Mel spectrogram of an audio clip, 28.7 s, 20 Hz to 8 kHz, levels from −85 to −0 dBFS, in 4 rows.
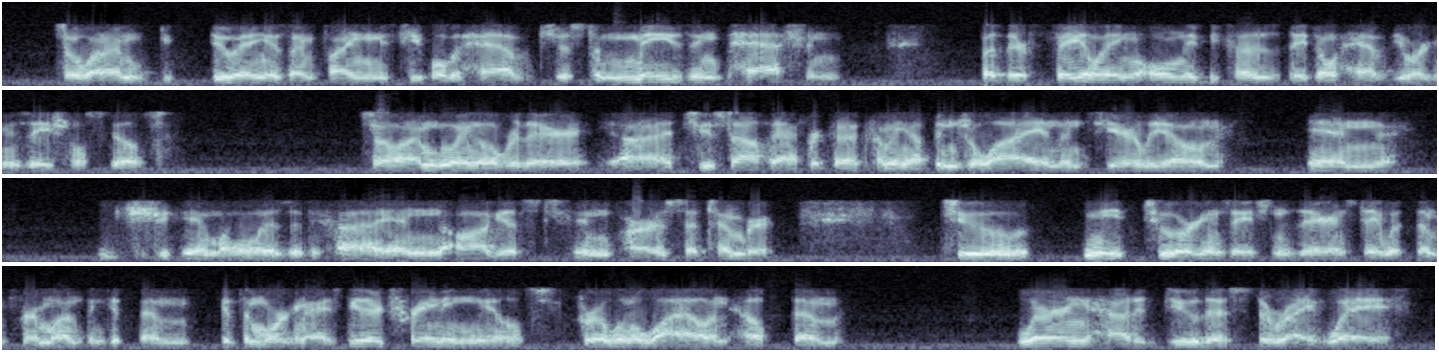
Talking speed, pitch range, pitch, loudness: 185 wpm, 80-115 Hz, 90 Hz, -14 LUFS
